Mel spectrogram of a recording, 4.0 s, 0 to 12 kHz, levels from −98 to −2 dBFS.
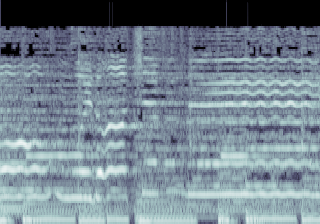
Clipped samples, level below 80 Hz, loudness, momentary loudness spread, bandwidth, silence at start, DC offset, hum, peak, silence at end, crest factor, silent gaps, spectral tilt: under 0.1%; -22 dBFS; -12 LUFS; 7 LU; 8 kHz; 0 s; under 0.1%; none; 0 dBFS; 0 s; 12 dB; none; -4 dB/octave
